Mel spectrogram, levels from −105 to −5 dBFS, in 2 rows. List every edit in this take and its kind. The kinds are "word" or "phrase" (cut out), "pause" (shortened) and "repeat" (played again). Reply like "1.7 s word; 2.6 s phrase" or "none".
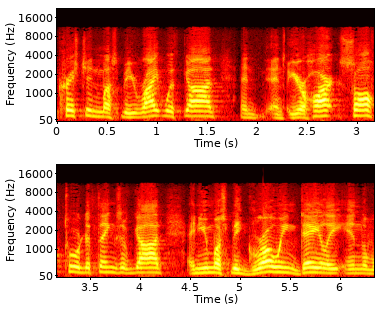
2.3 s word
